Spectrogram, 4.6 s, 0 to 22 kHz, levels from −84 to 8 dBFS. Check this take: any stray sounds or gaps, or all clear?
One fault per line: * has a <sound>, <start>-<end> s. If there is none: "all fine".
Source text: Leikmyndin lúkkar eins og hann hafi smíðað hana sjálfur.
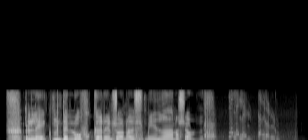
* has a chirp, 3.4-4.2 s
